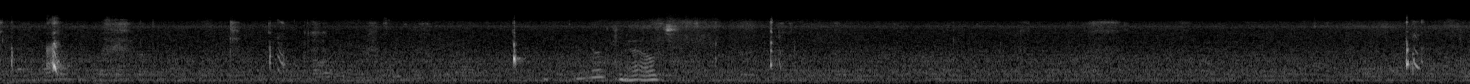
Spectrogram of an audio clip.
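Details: Identical twins hiccuping at the same time, recorded in 2010 with a Flip Video camcorder: brief sharp hiccups at irregular intervals, about three or four in fifteen seconds, over steady room noise; hiccups.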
